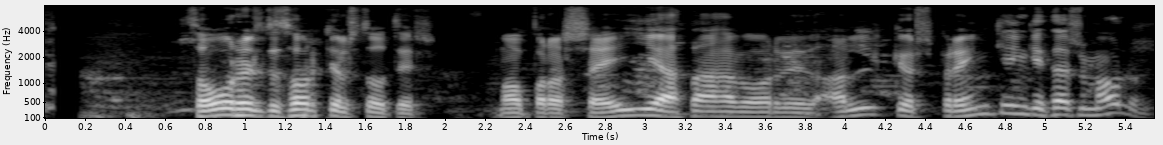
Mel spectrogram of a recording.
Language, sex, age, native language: Icelandic, male, 40-49, Icelandic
